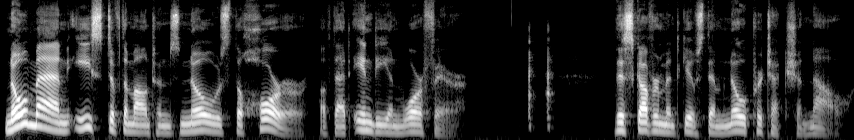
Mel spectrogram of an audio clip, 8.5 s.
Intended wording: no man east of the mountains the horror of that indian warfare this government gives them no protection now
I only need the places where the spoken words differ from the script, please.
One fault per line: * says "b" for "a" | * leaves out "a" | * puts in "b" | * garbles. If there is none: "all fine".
* puts in "knows"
